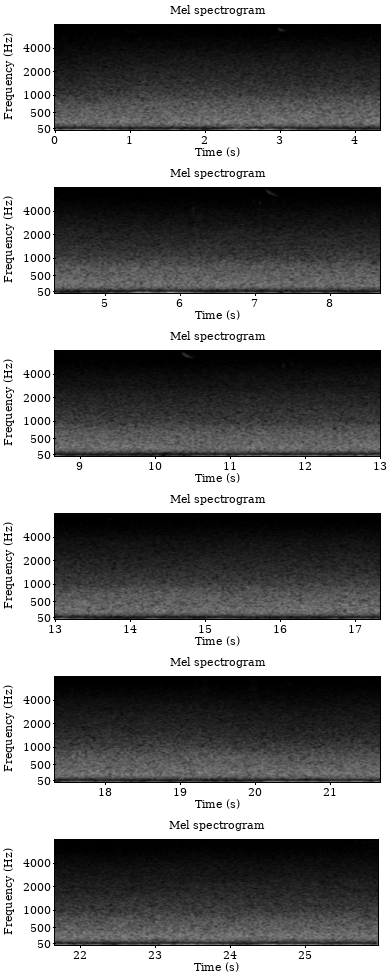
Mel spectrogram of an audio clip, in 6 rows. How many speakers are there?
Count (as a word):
zero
